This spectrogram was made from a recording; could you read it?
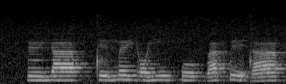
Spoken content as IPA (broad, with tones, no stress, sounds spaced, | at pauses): ɛ̃˨ j a˧ | t e˨ m ɛ˧ j ɔ˨ j ĩ˨ k͡p o˨ b a˨˦ k͡p e˦˨ d a˨˦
